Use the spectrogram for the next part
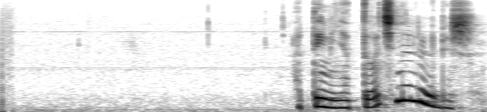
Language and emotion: Russian, positive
